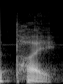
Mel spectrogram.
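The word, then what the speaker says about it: thigh: अर्थ होता है ऊंचा ऐसे आपका थाई टी एच आई को प्रोनाउंस करेंगे जी एच हमारा साइलेंट रहेगा तो बन जाएगा थाई थाई होता है जांग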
